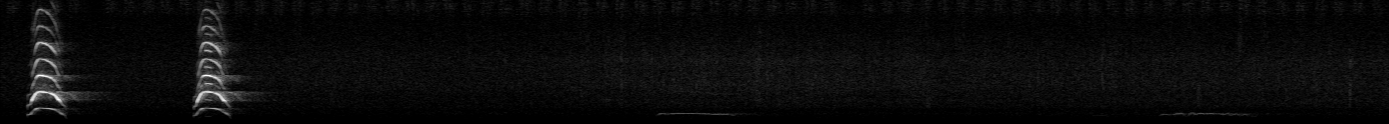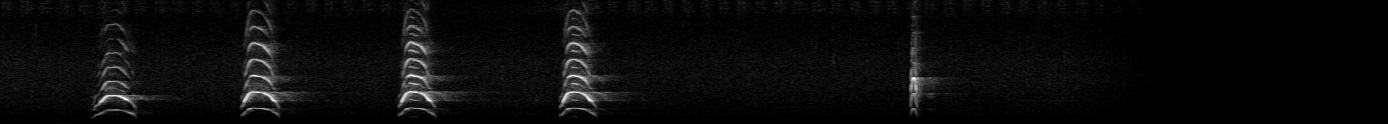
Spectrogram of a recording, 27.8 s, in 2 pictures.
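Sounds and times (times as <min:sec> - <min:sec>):
little owl calling: 0:00.2 - 0:01.0, 0:01.9 - 0:02.8, 0:06.5 - 0:07.7, 0:10.9 - 0:12.8, 0:14.8 - 0:15.7, 0:16.3 - 0:17.1, 0:17.8 - 0:18.6, 0:19.4 - 0:20.4, 0:23.0 - 0:23.4.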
